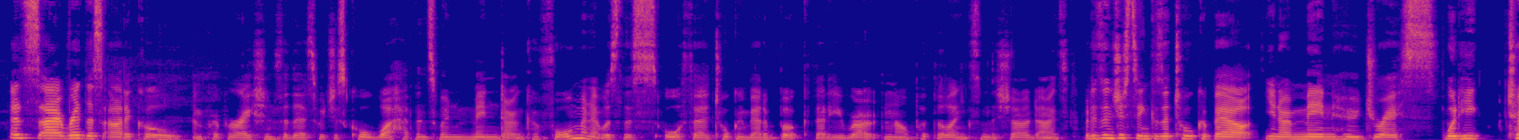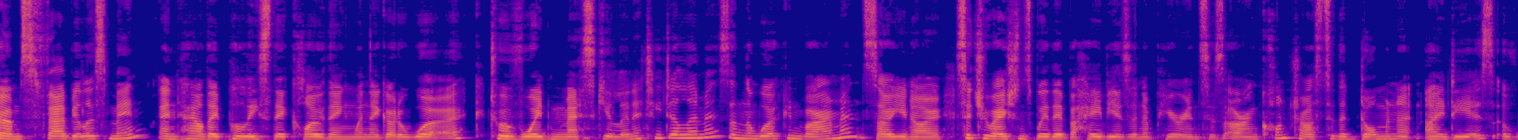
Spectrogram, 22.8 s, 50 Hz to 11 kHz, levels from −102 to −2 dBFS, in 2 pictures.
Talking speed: 240 wpm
